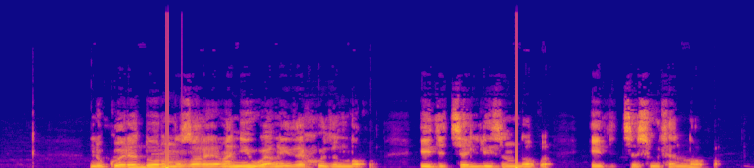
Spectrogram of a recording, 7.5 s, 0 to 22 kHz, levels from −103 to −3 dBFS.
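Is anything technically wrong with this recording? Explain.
Yes, there are two kinds of problem in this speech clip, and one of them shows up twice.

The invalid numbers at full scale fault hits from 1.66 to 1.68 s and again at 5.15 s. Some calculation produced infinite or invalid values, and they got clamped to the maximum sample value. The first block lasts 20 ms, so you hear a hard pop going in and another coming out with nothing in between. The second block is only 10 ms, so it collapses into a single loud bang.

Right after that, at 1.81 s, just before "aniwa i d", there's a small jump in the speech. That's most likely a dropped buffer (overrun), where the program didn't collect its samples before the hardware overwrote them. Roughly 10 ms of audio went missing, and the two sides were joined directly with no gap. The sound skips ahead slightly instead of pausing.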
